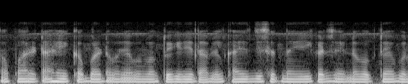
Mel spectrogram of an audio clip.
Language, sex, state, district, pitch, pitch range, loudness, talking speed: Marathi, male, Maharashtra, Aurangabad, 120 Hz, 120-125 Hz, -14 LUFS, 250 wpm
